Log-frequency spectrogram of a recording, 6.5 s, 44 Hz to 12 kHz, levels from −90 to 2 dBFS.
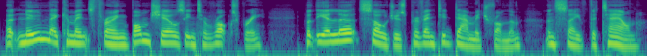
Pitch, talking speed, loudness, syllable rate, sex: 155 Hz, 185 wpm, -19 LUFS, 6.0 syllables/s, male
